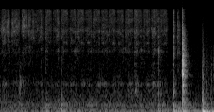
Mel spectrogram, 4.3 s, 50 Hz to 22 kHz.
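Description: Kitchen knife blade drawn over the wet 1000-grit side of a combination water stone, a steady soft rasping with little pressure: the fine honing stage that takes off the burr. Near the end, a few sharp knocks and a low thump.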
